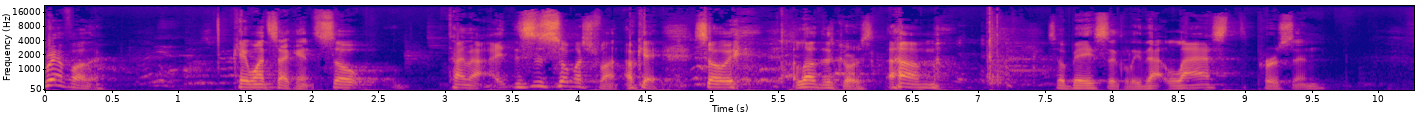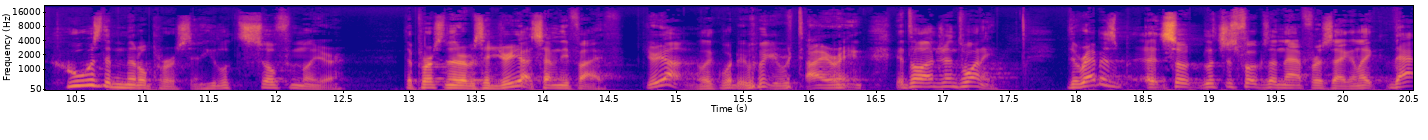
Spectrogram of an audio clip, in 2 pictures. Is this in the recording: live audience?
yes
